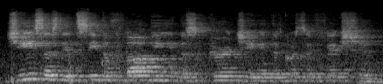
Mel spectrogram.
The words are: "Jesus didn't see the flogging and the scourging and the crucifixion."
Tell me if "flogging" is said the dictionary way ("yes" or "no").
no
